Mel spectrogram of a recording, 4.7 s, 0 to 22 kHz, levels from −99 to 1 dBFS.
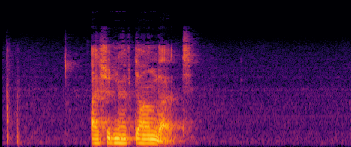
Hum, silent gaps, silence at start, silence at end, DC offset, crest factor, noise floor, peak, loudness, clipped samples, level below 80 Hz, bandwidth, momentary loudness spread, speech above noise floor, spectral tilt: none; none; 0.1 s; 2.15 s; under 0.1%; 18 dB; -60 dBFS; -2 dBFS; -15 LUFS; under 0.1%; -56 dBFS; 8.2 kHz; 24 LU; 45 dB; -6.5 dB/octave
